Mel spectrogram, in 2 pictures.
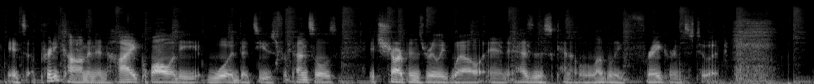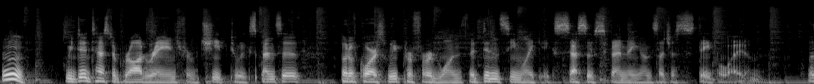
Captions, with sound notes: It's pretty common in high quality wood that's used for pencils. It sharpens really well. And it has this kind of lovely fragrance to it. (inhales deeply) Mmm We did test a broad range from cheap to expensive, but of course we preferred ones that didn't seem like excessive spending on such a staple item.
